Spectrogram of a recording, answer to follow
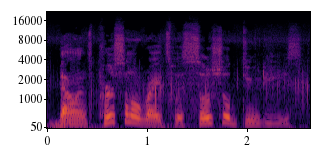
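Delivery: ordinary talk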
